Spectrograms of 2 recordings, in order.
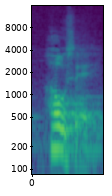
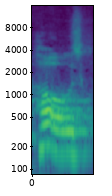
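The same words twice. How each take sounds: First: The stress is on the first syllable. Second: The stress is on the second syllable. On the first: The speaker calls it wrong. "and not Jose" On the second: The speaker calls it right. "has an accent right there on the E"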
